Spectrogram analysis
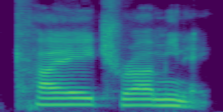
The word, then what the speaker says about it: KAYTRAMINÉ: But all right, after this commercial break, we will be talking about Kaytranada and Aminé's Kaytramine. I pronounced it right.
